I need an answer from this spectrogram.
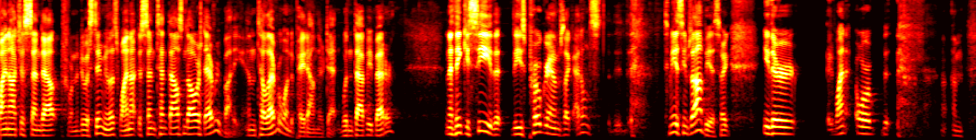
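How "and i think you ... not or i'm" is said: halting, stammering, restarting, cutting itself off. Speaking while trying not to go too deep into politics, stammering. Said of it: "I'm stammering".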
